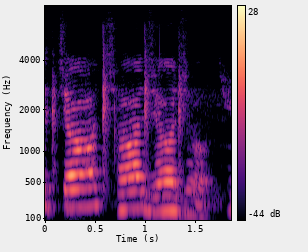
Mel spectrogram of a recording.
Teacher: छ भी बोलेंगे तो देखेंगे अपना जीभ कहां सट रहा है तो मेरा जीभ ऊपर तालू में सट रहा है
